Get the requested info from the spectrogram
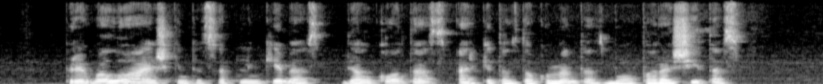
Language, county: Lithuanian, Šiauliai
